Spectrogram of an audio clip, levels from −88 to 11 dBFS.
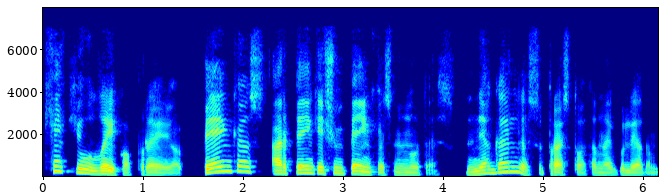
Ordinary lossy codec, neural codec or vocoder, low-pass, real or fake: MP3, 64 kbps; autoencoder, 48 kHz, 128 numbers a frame, DAC-VAE, trained on Japanese speech; 7.2 kHz; fake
